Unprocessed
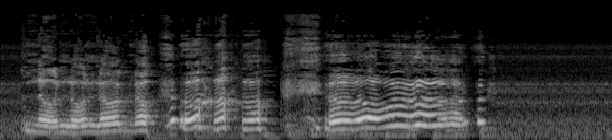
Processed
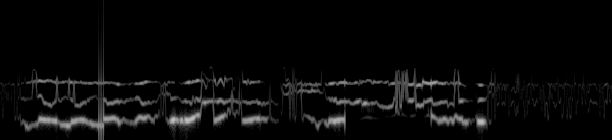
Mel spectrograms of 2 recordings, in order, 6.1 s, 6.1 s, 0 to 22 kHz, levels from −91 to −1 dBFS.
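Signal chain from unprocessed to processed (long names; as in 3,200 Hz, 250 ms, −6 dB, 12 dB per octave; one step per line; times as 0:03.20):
three sine waves on the formant tracks
0:03.44–0:04.31: Butterworth high-pass 780 Hz 96 dB per octave
buffer that repeats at 0:00.96, samples 1,024, times 2
level −4.5 dB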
